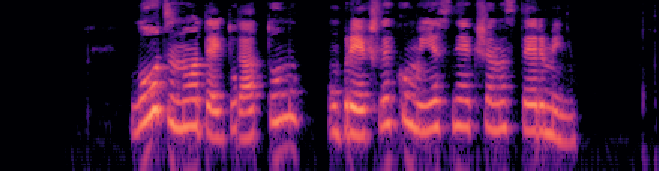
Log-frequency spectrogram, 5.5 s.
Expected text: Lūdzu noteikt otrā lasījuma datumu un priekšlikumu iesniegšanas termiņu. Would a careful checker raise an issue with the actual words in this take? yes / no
yes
